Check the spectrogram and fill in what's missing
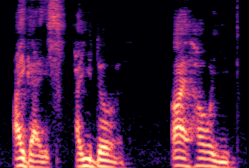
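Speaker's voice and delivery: very low, soft, forced fake-friendly tone. A speaker shows how a businessman greets strangers in a room; fake-smile greeting. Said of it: "This is a fake smile".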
